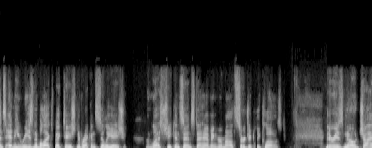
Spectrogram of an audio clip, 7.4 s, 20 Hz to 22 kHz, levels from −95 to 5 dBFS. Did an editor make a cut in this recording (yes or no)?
no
